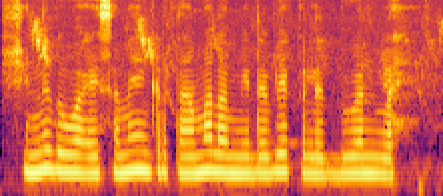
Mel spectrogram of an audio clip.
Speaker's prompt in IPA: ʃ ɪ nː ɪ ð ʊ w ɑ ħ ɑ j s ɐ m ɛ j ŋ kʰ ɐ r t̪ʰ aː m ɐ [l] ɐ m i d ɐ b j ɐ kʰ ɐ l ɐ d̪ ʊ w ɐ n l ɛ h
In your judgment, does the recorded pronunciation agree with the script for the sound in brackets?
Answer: yes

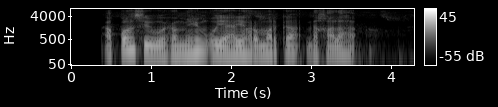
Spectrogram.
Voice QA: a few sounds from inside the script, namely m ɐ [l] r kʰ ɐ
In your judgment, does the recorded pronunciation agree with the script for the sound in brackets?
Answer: no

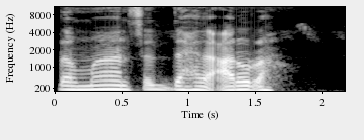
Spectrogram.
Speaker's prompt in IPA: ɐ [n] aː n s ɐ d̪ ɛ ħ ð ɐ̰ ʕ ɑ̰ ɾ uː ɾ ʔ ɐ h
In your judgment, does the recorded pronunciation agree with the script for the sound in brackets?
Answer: no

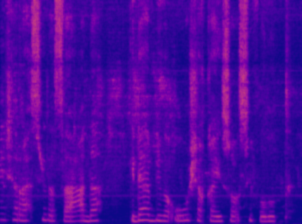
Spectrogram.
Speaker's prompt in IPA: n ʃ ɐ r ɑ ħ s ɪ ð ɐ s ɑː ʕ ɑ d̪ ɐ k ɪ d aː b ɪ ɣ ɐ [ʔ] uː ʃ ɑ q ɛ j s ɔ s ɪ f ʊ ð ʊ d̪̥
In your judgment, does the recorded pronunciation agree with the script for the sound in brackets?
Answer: yes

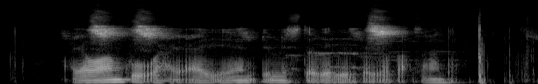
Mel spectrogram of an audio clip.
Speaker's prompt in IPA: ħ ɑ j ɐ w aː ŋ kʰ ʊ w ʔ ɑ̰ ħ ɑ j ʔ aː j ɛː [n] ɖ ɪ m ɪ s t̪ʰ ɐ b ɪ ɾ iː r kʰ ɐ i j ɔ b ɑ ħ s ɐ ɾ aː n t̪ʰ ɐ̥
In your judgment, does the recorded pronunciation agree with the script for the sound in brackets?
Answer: yes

